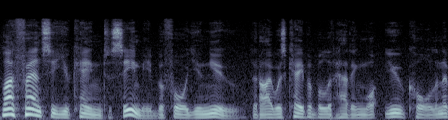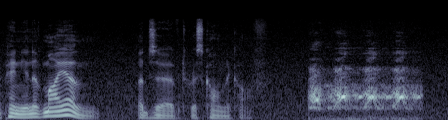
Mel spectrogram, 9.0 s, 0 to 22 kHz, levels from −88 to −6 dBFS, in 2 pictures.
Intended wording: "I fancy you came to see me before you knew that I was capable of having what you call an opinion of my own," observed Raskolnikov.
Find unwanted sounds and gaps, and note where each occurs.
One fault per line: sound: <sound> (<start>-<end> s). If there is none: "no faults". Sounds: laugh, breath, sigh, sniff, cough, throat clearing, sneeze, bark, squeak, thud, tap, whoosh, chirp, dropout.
sound: bark (7.6-8.7 s)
